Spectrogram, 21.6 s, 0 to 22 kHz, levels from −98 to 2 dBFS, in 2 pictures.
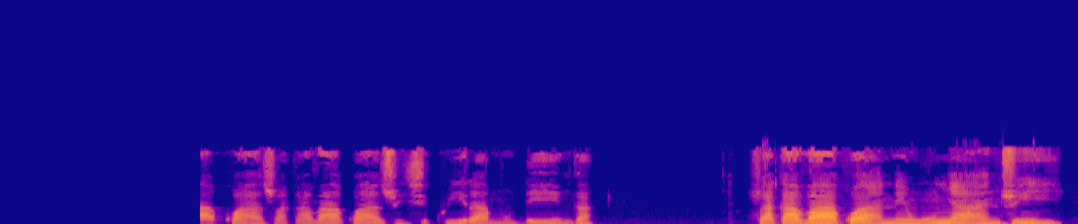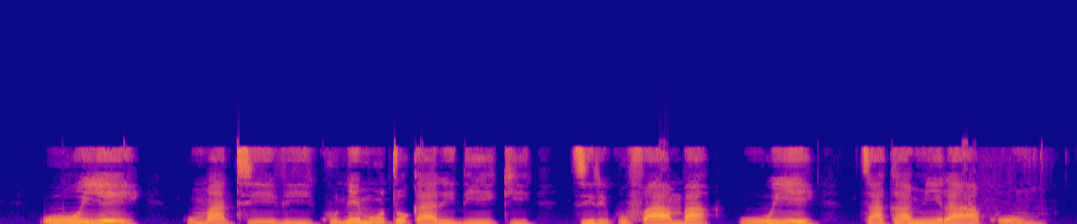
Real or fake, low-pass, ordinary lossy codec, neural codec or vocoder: real; 7.2 kHz; AAC, 24 kbps; none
